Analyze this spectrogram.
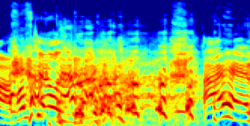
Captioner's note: laughs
